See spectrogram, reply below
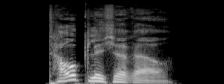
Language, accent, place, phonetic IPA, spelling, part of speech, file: German, Germany, Berlin, [ˈtaʊ̯klɪçəʁɐ], tauglicherer, adjective, De-tauglicherer.ogg
- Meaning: inflection of tauglich: 1. strong/mixed nominative masculine singular comparative degree 2. strong genitive/dative feminine singular comparative degree 3. strong genitive plural comparative degree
